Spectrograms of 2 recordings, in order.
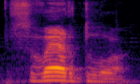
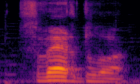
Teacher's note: правильний наголос на першому складі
